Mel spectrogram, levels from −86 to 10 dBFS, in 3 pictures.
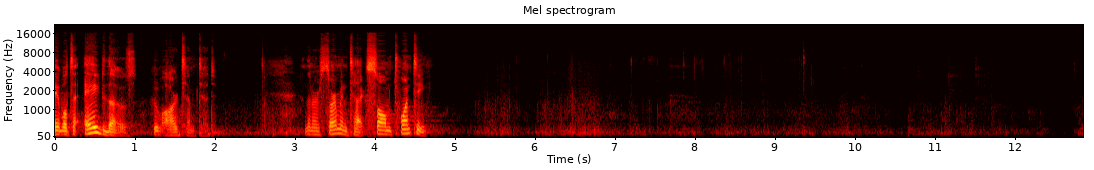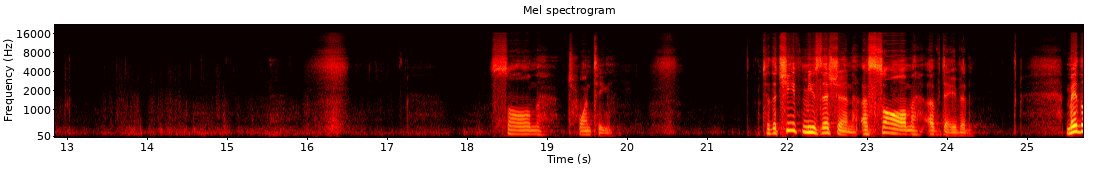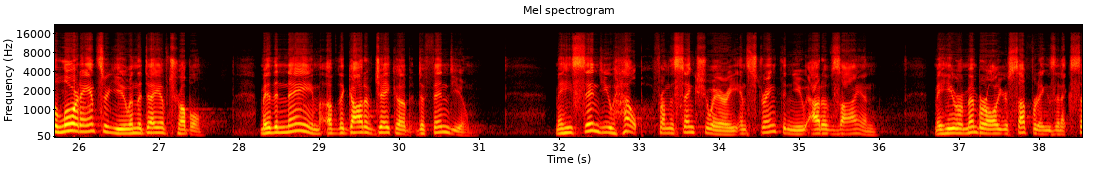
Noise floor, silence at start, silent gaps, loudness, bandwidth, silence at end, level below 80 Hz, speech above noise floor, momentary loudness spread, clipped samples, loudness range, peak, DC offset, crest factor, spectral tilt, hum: -75 dBFS; 0 s; none; -22 LUFS; 17 kHz; 0 s; -74 dBFS; 53 dB; 18 LU; under 0.1%; 16 LU; 0 dBFS; under 0.1%; 26 dB; -4.5 dB/octave; none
